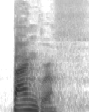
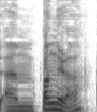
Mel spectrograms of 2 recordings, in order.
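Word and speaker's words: Bhangra: So Bangra, as it said, like more traditionally, which is quite hard to pronounce because it's a B and a H and you kind of think, how do you say that?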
